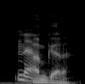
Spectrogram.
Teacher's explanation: Just changing four syllables to two makes a huge difference.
